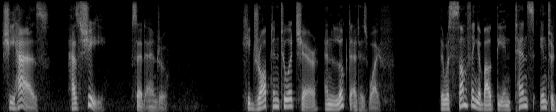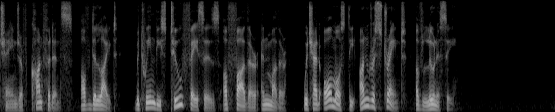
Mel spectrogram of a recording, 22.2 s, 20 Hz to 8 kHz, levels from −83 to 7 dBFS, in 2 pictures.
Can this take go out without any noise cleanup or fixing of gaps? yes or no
yes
